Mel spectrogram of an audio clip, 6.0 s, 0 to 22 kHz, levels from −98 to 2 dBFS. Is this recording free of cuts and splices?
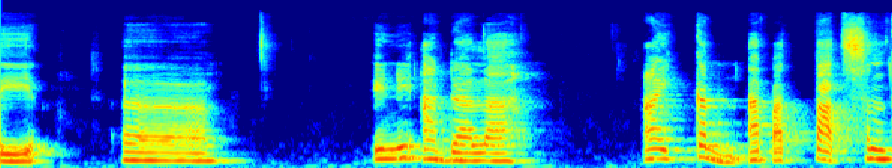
yes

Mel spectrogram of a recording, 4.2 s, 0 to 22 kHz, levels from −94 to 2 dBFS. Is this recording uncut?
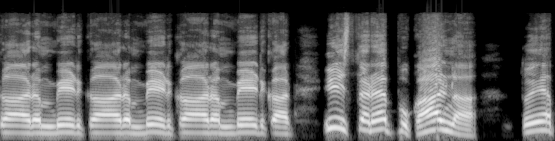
yes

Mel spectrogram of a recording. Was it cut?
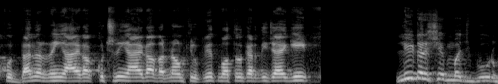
yes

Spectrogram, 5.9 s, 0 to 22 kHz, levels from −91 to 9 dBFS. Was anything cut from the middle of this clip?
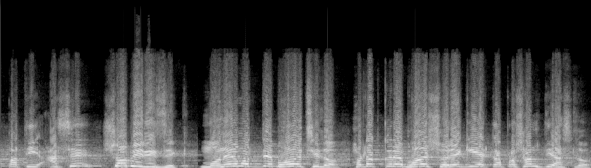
yes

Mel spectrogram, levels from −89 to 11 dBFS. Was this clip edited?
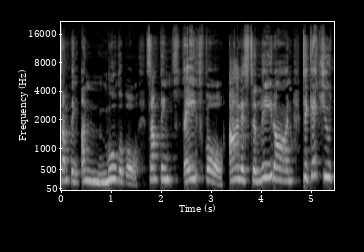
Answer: yes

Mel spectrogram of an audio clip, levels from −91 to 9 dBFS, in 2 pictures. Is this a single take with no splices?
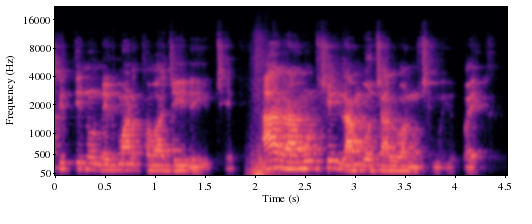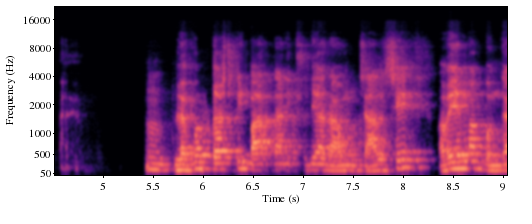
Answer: no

